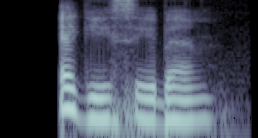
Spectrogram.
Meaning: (adverb) collectively, on the whole (as a whole); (noun) inessive of egésze
- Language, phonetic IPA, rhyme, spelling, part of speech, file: Hungarian, [ˈɛɡeːseːbɛn], -ɛn, egészében, adverb / noun, Hu-egészében.ogg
